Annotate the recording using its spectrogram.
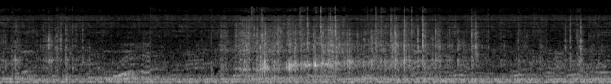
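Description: Ice cubes clatter into plastic cups.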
